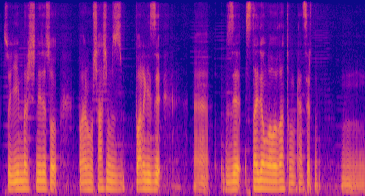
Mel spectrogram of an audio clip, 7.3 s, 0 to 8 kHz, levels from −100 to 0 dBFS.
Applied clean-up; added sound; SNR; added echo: neural separator model SepFormer DNS4.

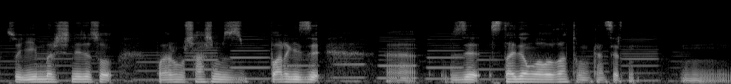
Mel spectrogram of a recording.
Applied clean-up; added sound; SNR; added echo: none; Wind instrument, woodwind instrument; 17 dB; none.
